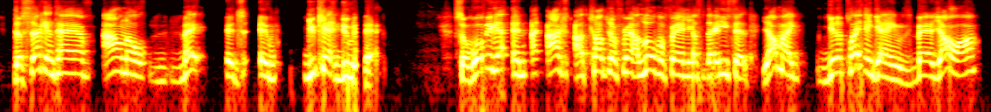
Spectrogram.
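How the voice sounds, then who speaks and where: A man's raised, projected voice with an American accent, bright, sharp tone, high pitch, ordinary pitch variation and moderate pace. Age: 60s. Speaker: caller. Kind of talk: call-in sports talk. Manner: halting, repeats words.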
